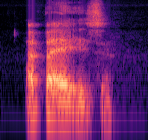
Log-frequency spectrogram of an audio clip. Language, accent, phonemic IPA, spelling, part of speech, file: French, Canada, /a.pɛz/, apaise, verb, LL-Q150 (fra)-apaise.wav
- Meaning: inflection of apaiser: 1. first/third-person singular present indicative/subjunctive 2. second-person singular imperative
